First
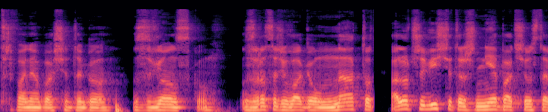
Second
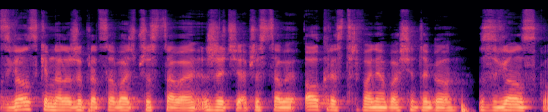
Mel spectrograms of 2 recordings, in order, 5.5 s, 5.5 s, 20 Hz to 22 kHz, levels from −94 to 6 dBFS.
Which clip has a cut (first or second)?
first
